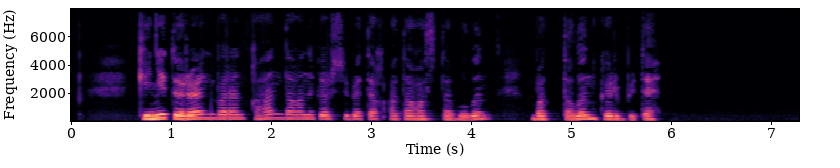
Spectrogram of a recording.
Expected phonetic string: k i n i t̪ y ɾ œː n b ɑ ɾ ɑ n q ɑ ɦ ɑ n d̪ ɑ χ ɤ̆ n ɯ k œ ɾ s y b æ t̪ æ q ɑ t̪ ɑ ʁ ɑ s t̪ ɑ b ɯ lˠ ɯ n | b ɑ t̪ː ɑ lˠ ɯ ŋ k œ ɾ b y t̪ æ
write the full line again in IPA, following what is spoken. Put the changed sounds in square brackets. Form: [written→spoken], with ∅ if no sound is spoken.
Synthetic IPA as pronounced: k i n i t̪ [y→œ] ɾ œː n b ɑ ɾ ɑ n q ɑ ɦ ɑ n d̪ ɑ [χ→ʁ] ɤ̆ n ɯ k œ ɾ s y b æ t̪ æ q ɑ t̪ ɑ ʁ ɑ s t̪ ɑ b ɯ lˠ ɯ n | b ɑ t̪ː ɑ lˠ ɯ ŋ k œ ɾ b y t̪ æ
